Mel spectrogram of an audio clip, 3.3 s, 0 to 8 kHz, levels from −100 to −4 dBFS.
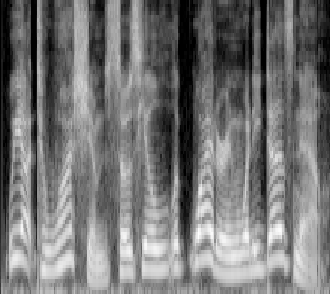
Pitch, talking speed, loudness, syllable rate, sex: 175 Hz, 235 wpm, -17 LUFS, 4.9 syllables/s, male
